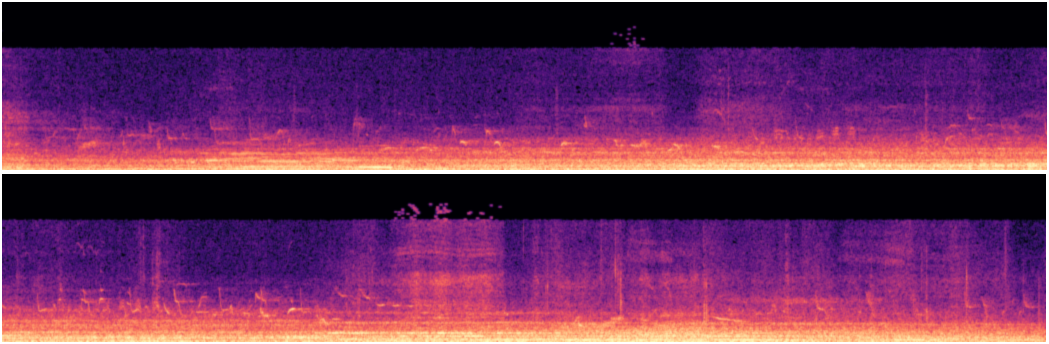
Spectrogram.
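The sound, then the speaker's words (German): A train rumbles steadily along the rails for the whole stretch, a dense, continuous roar of wagons with faint metallic squeals and clacking rising over it, loud, no voices. “Oder die, die äh, Ach, so Zug da begrüßt von der Kuh.”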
